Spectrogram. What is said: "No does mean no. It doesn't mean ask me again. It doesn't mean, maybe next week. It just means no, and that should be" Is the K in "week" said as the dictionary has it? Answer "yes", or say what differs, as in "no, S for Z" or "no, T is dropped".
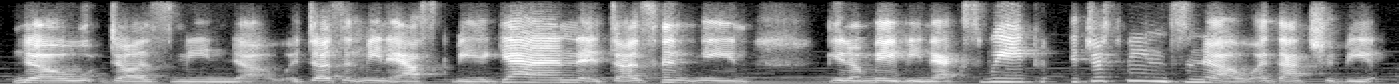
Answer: yes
